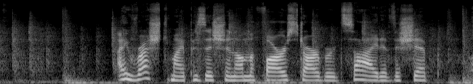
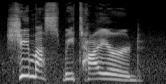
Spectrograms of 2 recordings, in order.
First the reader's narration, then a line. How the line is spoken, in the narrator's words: Captain Ahab shouted over the sounds of the ocean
